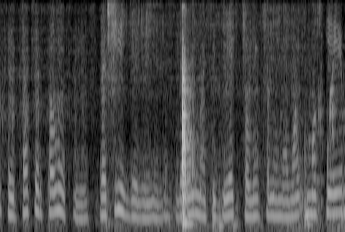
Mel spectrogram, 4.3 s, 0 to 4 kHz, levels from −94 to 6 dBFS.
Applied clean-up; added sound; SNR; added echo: neural mask model RNNoise.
